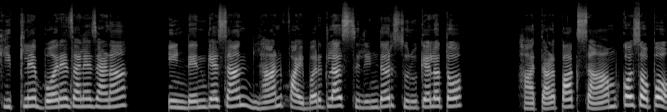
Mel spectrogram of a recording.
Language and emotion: Goan Konkani, happy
